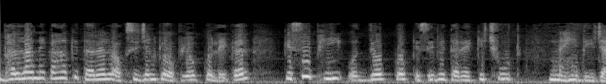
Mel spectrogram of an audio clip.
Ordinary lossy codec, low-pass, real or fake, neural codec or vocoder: none; 7.2 kHz; fake; vocoder, 24 kHz, 100 mel bands, Vocos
